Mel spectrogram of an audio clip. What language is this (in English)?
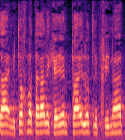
Hebrew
